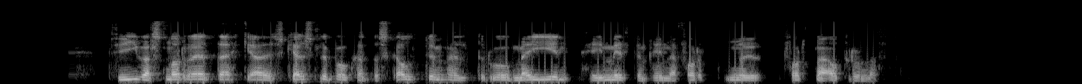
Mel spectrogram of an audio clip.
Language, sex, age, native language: Icelandic, male, 60-69, Icelandic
